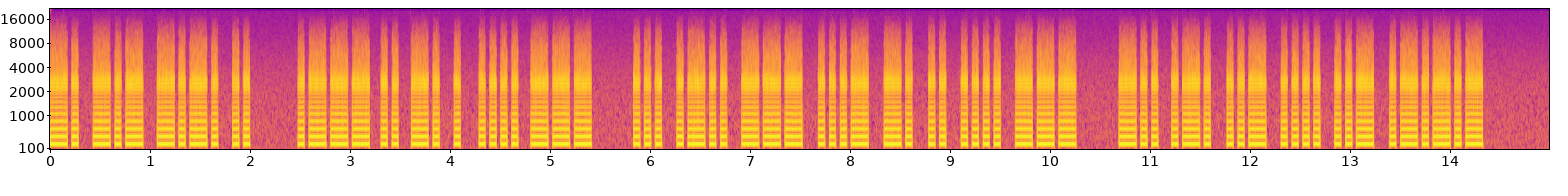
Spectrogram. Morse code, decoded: … JINEHO SLOVNIHO DRUHU.

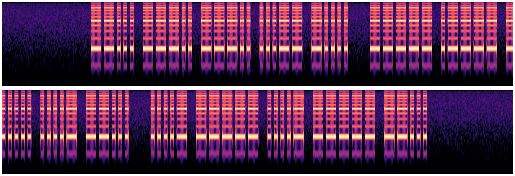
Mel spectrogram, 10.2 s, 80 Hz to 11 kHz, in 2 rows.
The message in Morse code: 78836 01647 40407

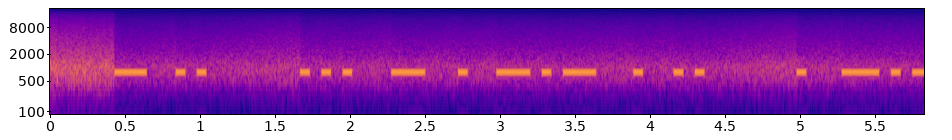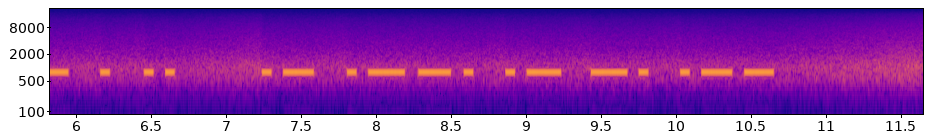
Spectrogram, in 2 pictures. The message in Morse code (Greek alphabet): ΤΙ ΣΤΕΚΕΙ ΕΚΕΙ ΑΠΑΝΩ

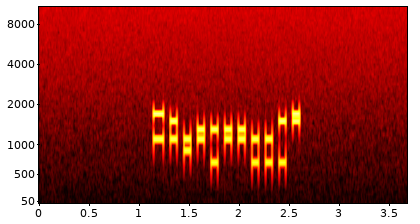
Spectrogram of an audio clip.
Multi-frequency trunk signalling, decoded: KP 936466227 ST

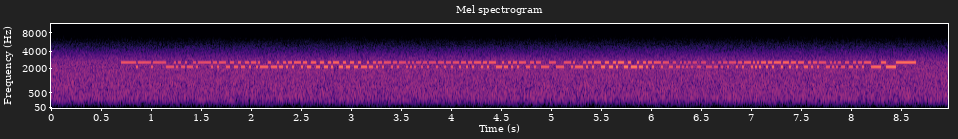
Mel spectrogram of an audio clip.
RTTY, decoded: 803 2878 611 099387 742 6174855

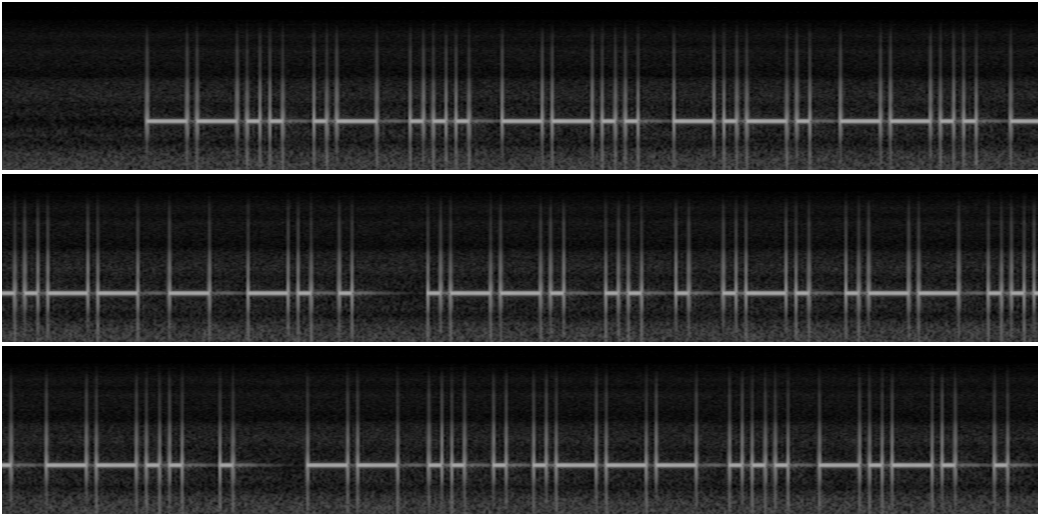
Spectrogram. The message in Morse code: ZASZCZYTNE PIERWSZE MIEJSCE

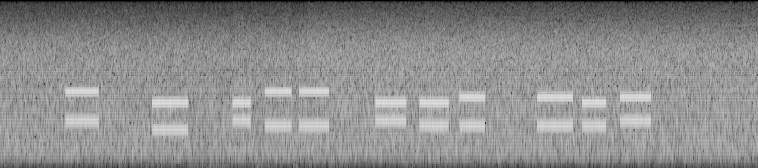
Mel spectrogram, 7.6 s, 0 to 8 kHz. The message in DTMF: 9 1 766 745 548

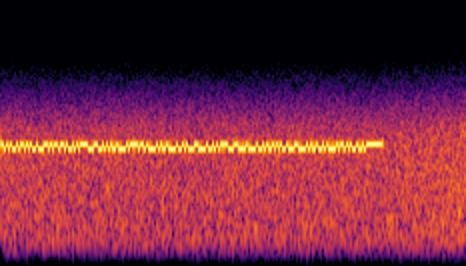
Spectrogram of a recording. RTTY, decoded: … O REQUERENTE PODE FAZER DUAS

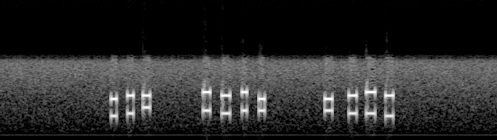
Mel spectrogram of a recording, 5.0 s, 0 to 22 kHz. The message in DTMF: 150 9597 7562

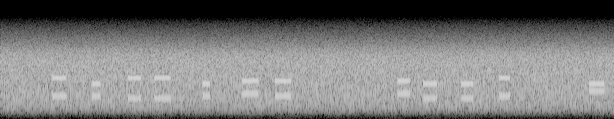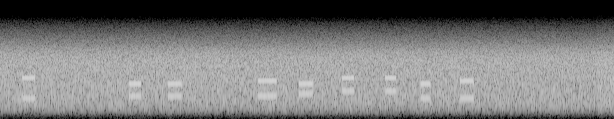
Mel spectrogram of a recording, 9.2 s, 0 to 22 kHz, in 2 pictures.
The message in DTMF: 6433485 8116 *3 44 57##12

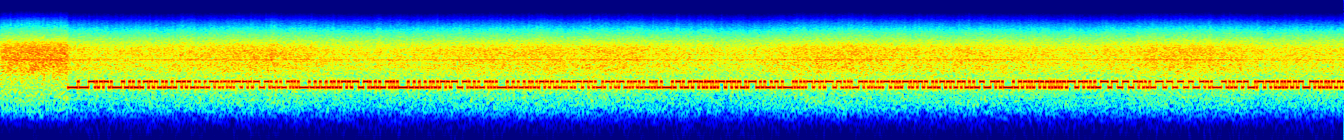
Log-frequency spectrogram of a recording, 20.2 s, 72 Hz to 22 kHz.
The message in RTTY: CQ CQ CQ DE OH4QQF OH4QQF OH4QQF PSE K ZS6AU DE CT2FE TNX FER CALL. UR RST 599 599. NAME JIM …

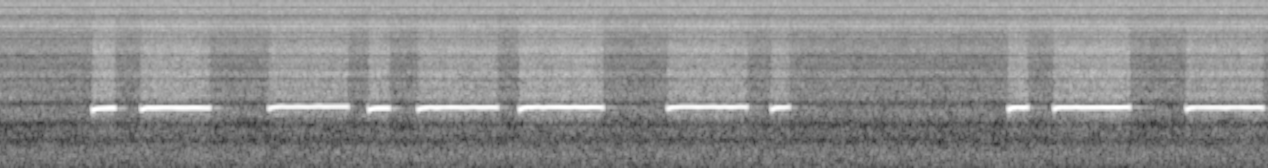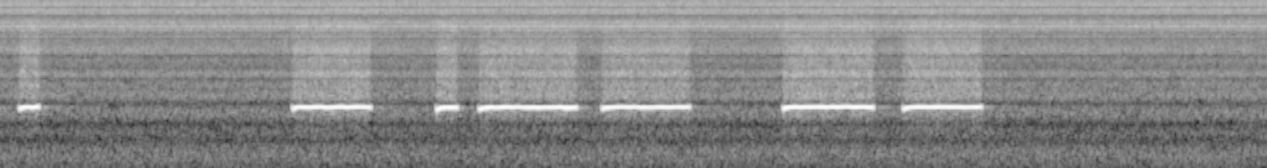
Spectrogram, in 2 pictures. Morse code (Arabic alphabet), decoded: اظن ان توم

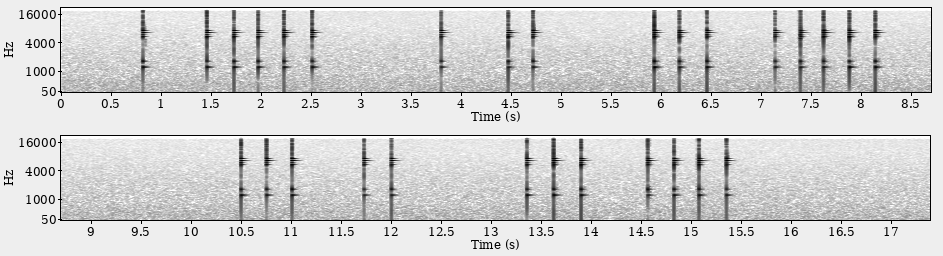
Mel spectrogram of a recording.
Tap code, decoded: EBP MO

